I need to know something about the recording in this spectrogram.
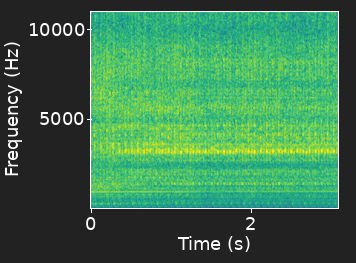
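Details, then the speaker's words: Sears SS/16 garden tractor with Onan twin engine, in neutral at low idle: a sharp, fairly regular tap about twice a second over the firing; the owner is unsure whether it is normal or a rod knock. "So if you guys could weigh in on that sound that the Onan engine is making, is that normal for a BFMS? Is that a rod knock?"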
